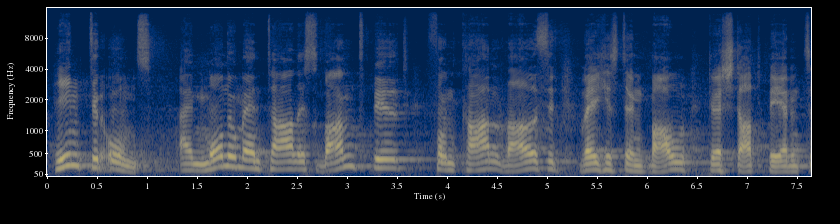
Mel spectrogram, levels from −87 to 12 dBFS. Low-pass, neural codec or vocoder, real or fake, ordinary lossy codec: 14.4 kHz; codec, 32 kHz, 1.9 kbps, SNAC; fake; none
